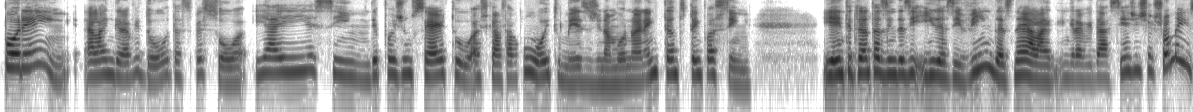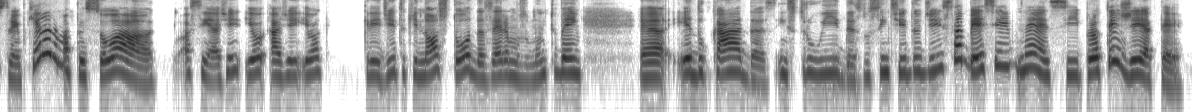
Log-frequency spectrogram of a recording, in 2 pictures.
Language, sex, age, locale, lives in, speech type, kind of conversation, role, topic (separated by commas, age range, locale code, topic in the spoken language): Portuguese, female, 50-54, pt-BR, United States, conversation, podcast, guest, Como você equilibra honestidade e empatia nas conversas?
